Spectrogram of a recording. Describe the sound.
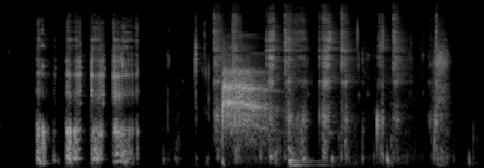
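Taking a sip of a drink brings a string of wet mouth noises in short bursts separated by silence. A longer slurping draw follows, ending in a low swallow-like sound.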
